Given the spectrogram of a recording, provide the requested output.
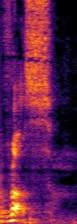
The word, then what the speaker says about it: russ: Have you heard about the Russ? – The who? – The Russ. Russ. We pronounce it Rus.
